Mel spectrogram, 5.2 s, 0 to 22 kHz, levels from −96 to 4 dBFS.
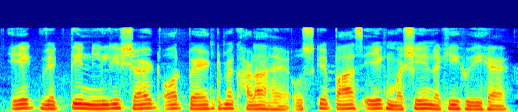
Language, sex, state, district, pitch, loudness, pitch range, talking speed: Hindi, male, Uttar Pradesh, Lalitpur, 135 Hz, -13 LUFS, 125-145 Hz, 185 wpm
